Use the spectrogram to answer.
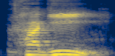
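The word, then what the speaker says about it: foggy: ওয়াজ ছিল ভেরি খুবই ফাগি। এই উচ্চারণ কিন্তু ফাগি, আমেরিকান উচ্চারণ।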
